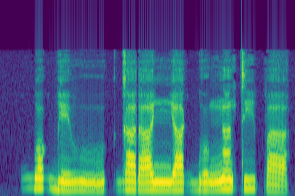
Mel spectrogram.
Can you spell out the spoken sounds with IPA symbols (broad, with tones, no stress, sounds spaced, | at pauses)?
ɡ͡b ɔ˦ ɡ͡b e˨ β u˨ | ɡ a˨ ɾ a˨ ɲ a˨ ɡ͡b o˨ ŋ ã˦ t i˦ p a˨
